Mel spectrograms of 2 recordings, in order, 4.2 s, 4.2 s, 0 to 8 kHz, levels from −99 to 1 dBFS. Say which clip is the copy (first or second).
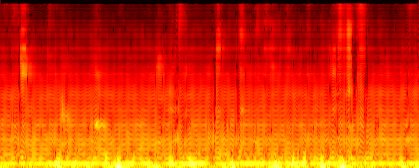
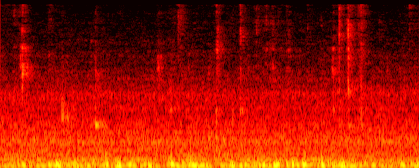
first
